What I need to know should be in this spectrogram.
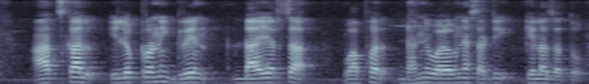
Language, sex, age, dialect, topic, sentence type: Marathi, male, 25-30, Standard Marathi, agriculture, statement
